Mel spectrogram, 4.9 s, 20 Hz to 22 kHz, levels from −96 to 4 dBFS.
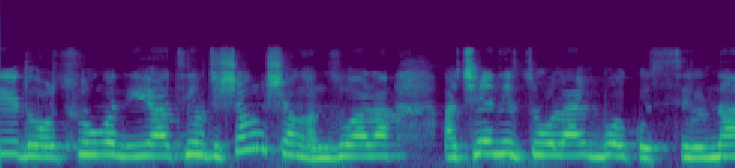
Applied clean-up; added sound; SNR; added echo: none; none; none; none.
